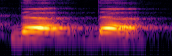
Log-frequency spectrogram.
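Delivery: D said as a crisp Portuguese d; tongue behind teeth, clear stop D; plain Portuguese D. Shown as a demonstration. Teacher showing the Portuguese D to a student, crisp and plain. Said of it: "lembrar do, da letra D".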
